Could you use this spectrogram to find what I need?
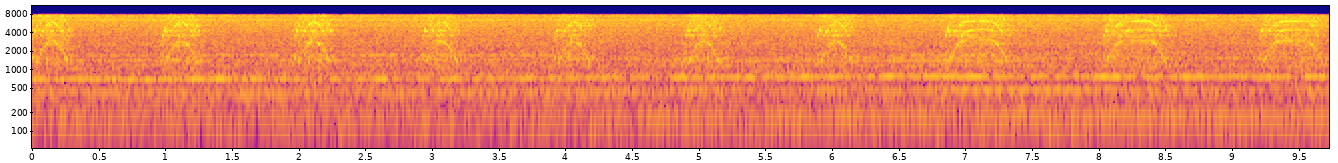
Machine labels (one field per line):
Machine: slide rail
